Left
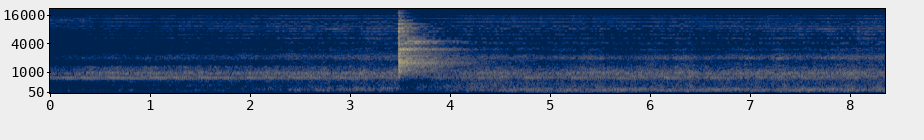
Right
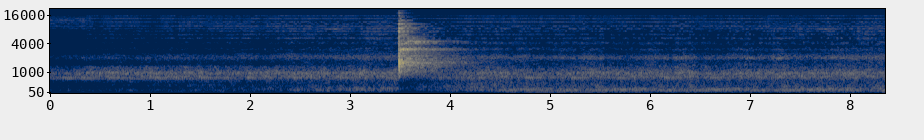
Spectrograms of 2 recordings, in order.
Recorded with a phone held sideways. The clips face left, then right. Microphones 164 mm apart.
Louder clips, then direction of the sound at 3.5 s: Right 1 dB; 20° left (ahead or behind).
